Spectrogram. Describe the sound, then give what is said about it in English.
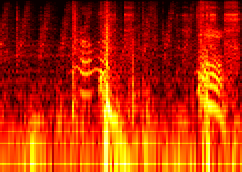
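Butcher knife stabbing into a mattress in a murder bedroom: a few heavy thwacking blows, two of them loud, each joined by a falling, wail-like cry. “She's got that butcher knife and she's wailing away, killing the damn mattress in the murder bedroom.”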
